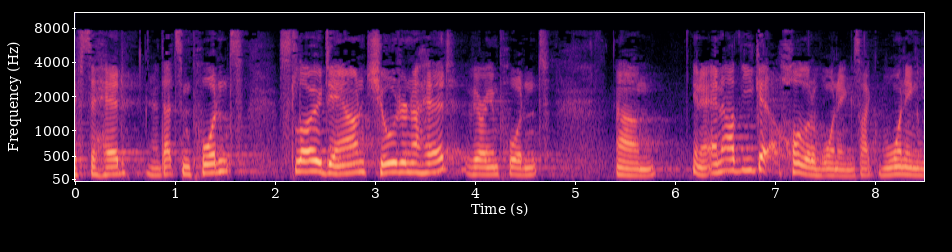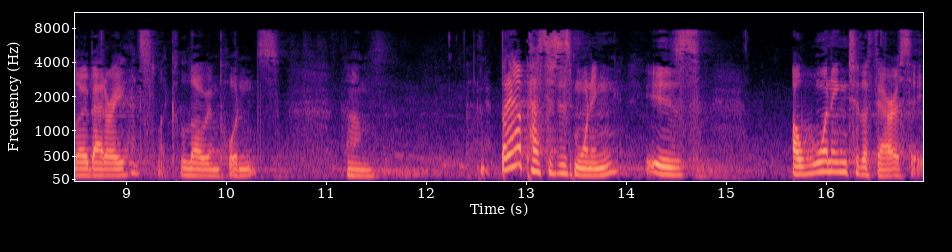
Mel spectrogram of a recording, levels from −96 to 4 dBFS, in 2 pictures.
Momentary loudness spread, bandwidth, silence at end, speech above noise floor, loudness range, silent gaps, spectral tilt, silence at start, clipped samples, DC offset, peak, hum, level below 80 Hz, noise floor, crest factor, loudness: 17 LU; 8 kHz; 0 s; 28 dB; 7 LU; none; -6.5 dB/octave; 0 s; under 0.1%; under 0.1%; -4 dBFS; none; -64 dBFS; -48 dBFS; 18 dB; -20 LUFS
